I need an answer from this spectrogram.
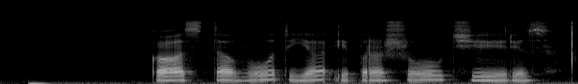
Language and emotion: Russian, sad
